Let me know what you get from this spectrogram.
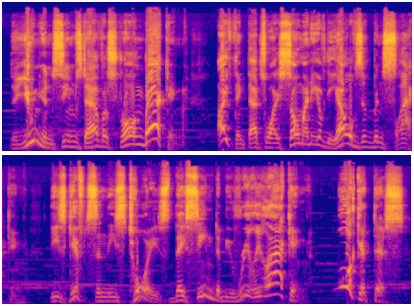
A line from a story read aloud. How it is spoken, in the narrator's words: Santa barked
